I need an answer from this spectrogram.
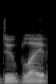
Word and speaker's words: Double: And And the main reason I say that is because there was that song, it's spelled double, but I think they were called Dubé.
